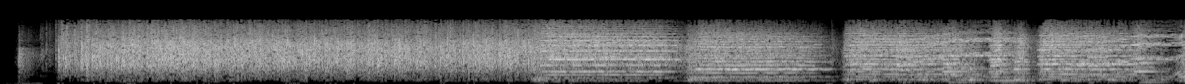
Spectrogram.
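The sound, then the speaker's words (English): Loud, dense applause from a large studio audience at the Command Performance radio broadcast fills the first several seconds, then a band starts playing and the clapping continues under the music until the end. “Cutting the final jive right down to a nub, the good word is thanks from the crowd here at home.”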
